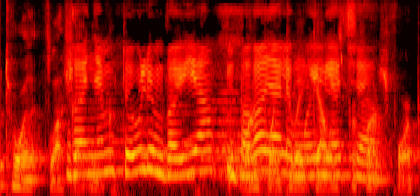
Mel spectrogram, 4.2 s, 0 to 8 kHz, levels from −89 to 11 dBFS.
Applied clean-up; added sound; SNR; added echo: none; Toilet flush; 5 dB; none.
